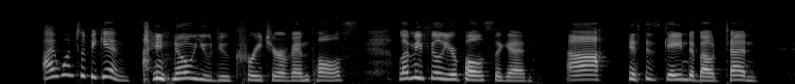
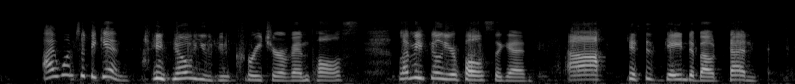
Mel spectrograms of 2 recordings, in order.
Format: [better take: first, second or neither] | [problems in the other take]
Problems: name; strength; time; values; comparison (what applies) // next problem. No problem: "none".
first | noise reduction (neural separator model SepFormer DNS4)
